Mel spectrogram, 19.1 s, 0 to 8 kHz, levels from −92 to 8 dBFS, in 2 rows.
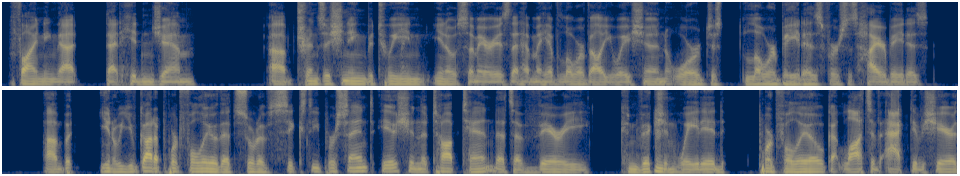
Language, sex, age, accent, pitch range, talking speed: English, male, 40-59, American, 85-100 Hz, 165 wpm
